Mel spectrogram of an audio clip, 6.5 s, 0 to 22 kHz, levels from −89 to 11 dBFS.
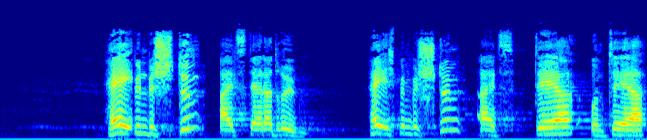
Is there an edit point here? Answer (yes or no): yes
